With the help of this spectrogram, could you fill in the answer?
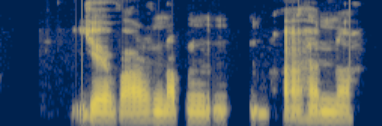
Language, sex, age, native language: Icelandic, male, 8, Icelandic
